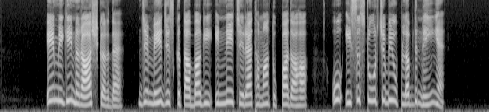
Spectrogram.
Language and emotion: Dogri, sad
